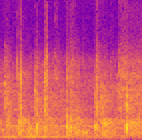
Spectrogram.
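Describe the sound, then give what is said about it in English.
An audience applauds itself at the end of a show, a dense, steady wash of many hands clapping at once with no single rhythm, holding at an even level throughout and no voices standing out. “Yeah, give yourselves a round of applause, huh?”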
